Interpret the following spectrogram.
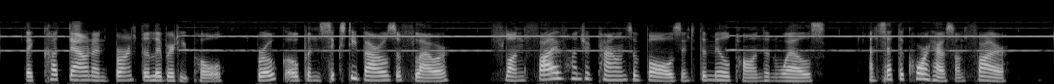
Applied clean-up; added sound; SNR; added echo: none; Wind instrument, woodwind instrument; 7 dB; none.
